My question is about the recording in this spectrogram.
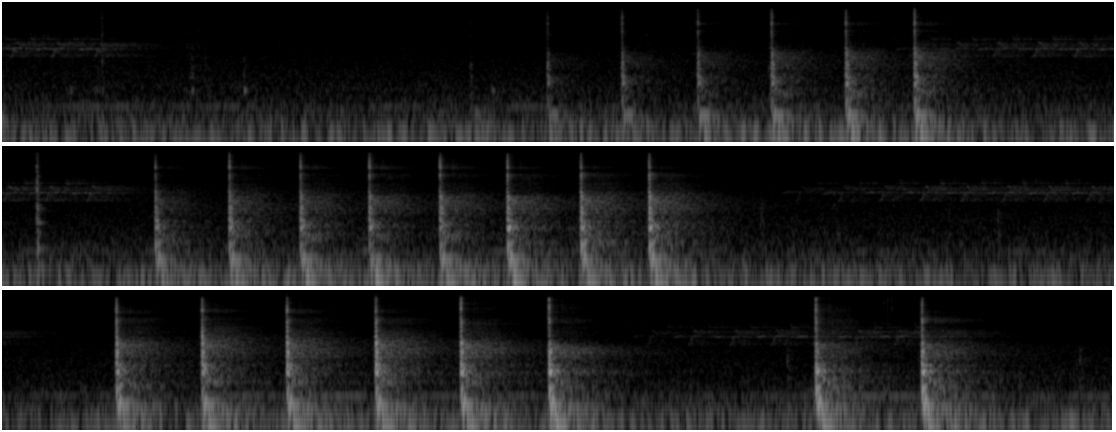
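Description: Hammer blows nailing up soffit at the eave, in four runs of quick, evenly spaced strikes with short pauses between them.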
